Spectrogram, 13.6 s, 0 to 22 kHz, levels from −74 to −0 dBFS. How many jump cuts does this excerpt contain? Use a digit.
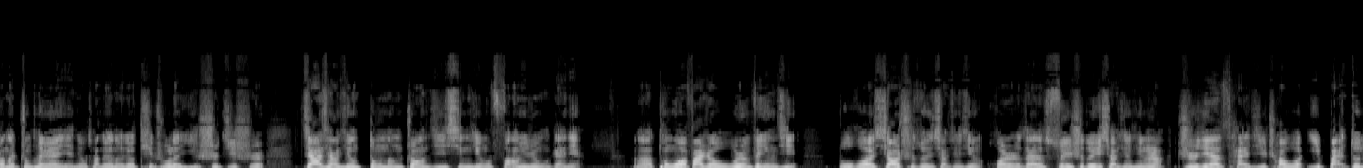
1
